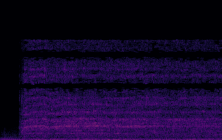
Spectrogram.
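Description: LEGO Vestas wind turbine's small electric motor and gear train running steadily, turning the rotor: a continuous mechanical whir that starts just after the beginning.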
